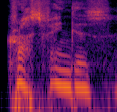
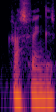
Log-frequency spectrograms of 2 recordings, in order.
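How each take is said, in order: First: Drawn out, high pitched; slow and high. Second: Said in the usual way. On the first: Acted. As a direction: stretch it out slowly. Said twice, first drawn out.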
